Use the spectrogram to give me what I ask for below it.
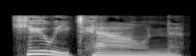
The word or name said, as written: Hueytown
